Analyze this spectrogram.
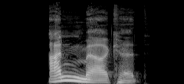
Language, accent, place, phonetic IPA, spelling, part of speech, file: German, Germany, Berlin, [ˈanˌmɛʁkət], anmerket, verb, De-anmerket.ogg
- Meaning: second-person plural dependent subjunctive I of anmerken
